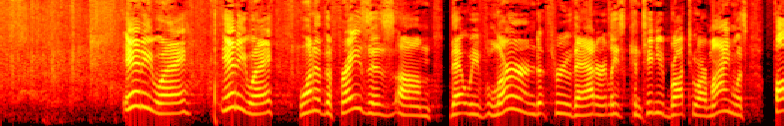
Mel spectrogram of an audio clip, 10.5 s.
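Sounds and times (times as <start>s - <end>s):
audience applause: 0.0s - 4.1s
speech: 1.6s - 10.4s.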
